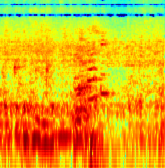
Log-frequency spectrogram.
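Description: Bathtub tap running steadily, pouring water into a partly filled tub.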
